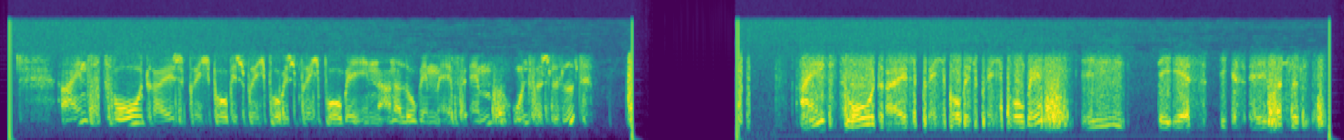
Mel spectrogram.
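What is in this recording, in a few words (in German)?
des xl decrypted, Motorola Verschlüsselung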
